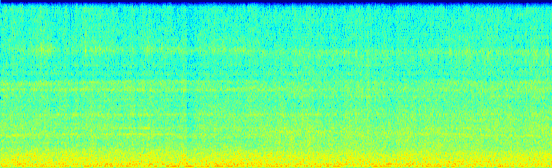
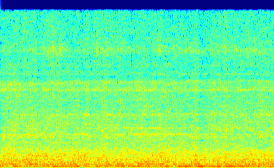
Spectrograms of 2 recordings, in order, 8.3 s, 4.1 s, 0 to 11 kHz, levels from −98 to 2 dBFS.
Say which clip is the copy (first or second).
first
